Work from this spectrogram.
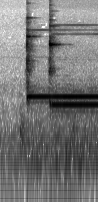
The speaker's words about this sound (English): So he rang the bell on the stick house.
